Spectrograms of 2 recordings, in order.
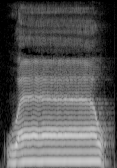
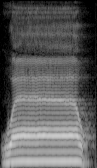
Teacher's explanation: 2 ঠোঁট গোল করে মাঝখানে ফাঁক রেখে হরফটি উচ্চারণ করতে হবে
